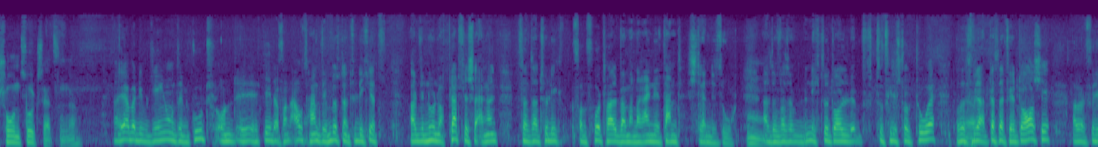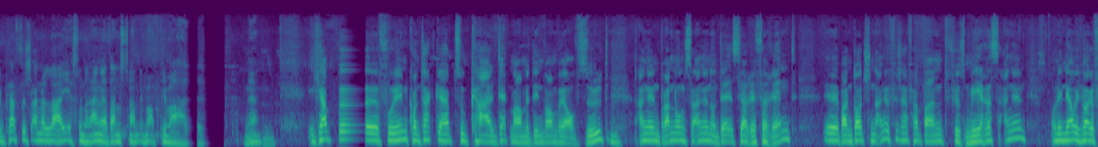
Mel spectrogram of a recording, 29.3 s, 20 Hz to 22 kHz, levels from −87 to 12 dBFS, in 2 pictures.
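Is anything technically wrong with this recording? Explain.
Yes, there are two kinds of fault.

Call audio freeze occurs three times: 17.13 to 17.30 s, 17.36 to 17.66 s, and 19.20 to 19.54 s. Each time the sound stalls into a fading buzz-like continuation of the last moment. The first ends in about 50 ms of silence, the second in about 200 ms, and the third fades without going silent. The likely cause is late-arriving packets draining the jitter buffer, with the receiver extending the last audio until they arrive. The sound then resumes where it stopped, so nothing is lost, but 144, 283 and 317 ms of delay are inserted. On a spectrogram each event shows smeared, repeating harmonic bands that thin out, and the first two then show a blank strip before normal content returns. The waveform shows a decaying repetitive envelope.

Jitter buffer speed-up runs from 21.43 to 24.69 s. Here the buffer had built up extra delay, and the receiver trimmed many short pitch-period slices to drain it. 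Playback runs at about 108% speed with pitch unchanged, so the sound seems slightly rushed, and roughly 0.3 s is cut in total. On a spectrogram harmonic spacing stays the same while events sit closer together in time. The waveform shows compressed timing with tiny splice points.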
